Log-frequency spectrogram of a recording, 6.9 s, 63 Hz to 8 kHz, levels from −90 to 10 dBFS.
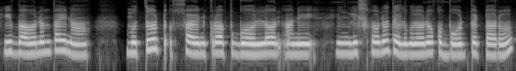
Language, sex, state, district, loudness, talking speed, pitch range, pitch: Telugu, female, Telangana, Hyderabad, -15 LUFS, 130 wpm, 205-225 Hz, 215 Hz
